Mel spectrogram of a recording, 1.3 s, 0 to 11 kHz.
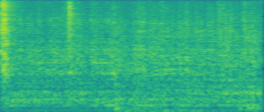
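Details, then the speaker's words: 1961 AMI Lyric jukebox, back open, after selecting H3: busy mechanical clatter and whirring as the selector cycles, uneven clicks as it sometimes struggles to push the pin in, then pulls the right record; records otherwise keep spinning nonstop. "You can see that, I don't know if you caught that, but the selector thing spins around and it tries to, oh, it did, it pushed it in. Sometimes it struggles to push the little button in, but here we go."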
